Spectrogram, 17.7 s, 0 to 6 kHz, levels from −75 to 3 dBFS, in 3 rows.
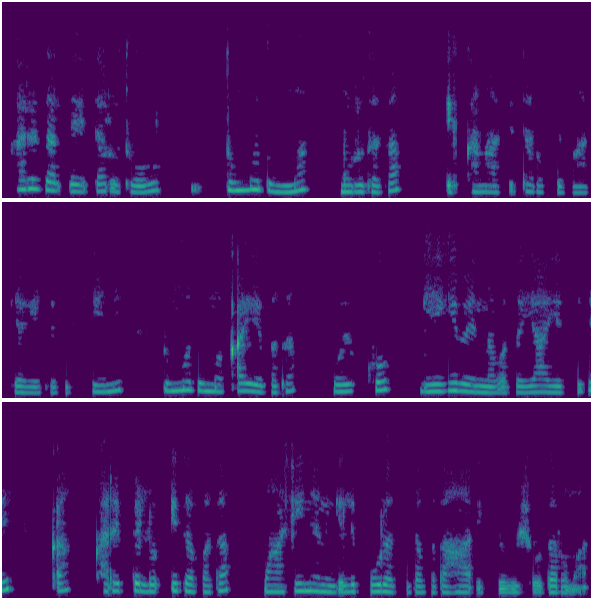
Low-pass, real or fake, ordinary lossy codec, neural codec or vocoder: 5.4 kHz; real; Opus, 32 kbps; none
